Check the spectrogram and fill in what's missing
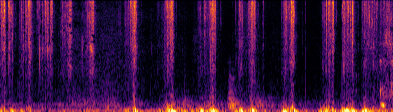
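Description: Fingernails scratch and flick through the white-green bristly petals of a palm-sized rubber artificial flower. Short, bright, scratchy bursts repeat in an uneven rhythm over a low, soft rumble, each flick dying away almost instantly.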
